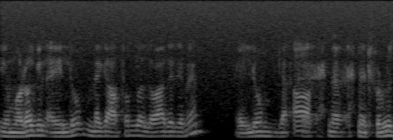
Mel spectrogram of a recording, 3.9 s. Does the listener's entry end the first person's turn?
No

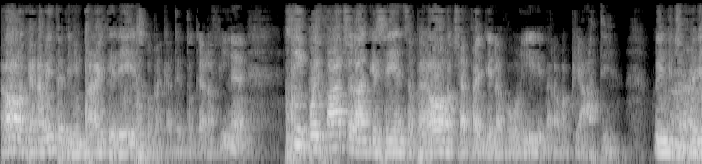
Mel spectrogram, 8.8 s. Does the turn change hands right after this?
No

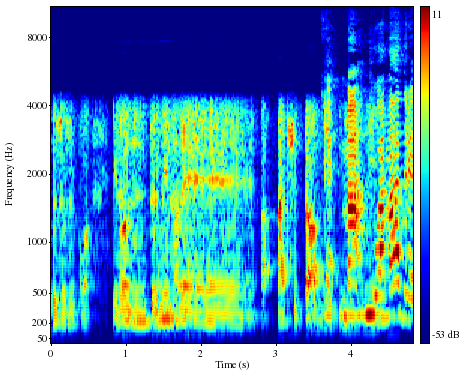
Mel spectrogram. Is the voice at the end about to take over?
Yes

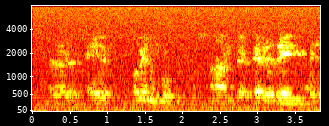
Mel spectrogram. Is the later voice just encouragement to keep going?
Yes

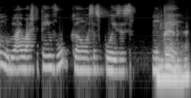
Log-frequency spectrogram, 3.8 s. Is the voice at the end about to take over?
Yes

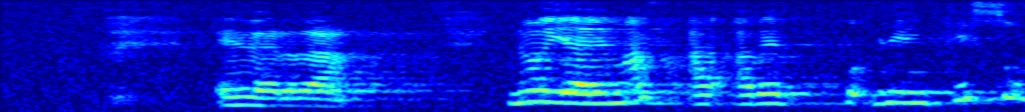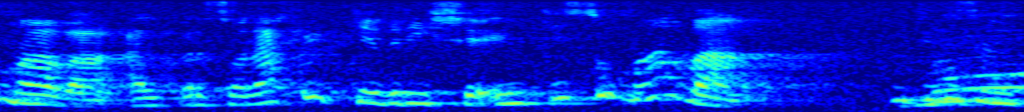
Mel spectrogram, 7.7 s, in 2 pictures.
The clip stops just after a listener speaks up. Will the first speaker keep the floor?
No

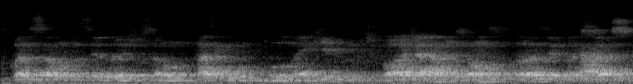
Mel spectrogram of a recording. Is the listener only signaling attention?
No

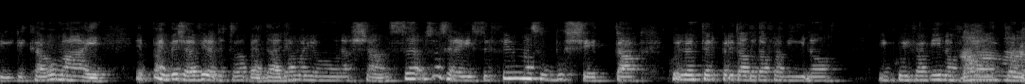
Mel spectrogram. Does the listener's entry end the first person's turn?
Yes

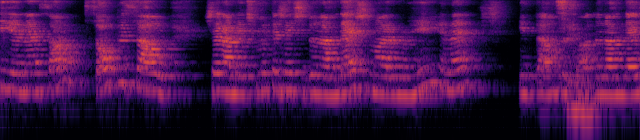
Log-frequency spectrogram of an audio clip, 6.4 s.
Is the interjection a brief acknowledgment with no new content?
Yes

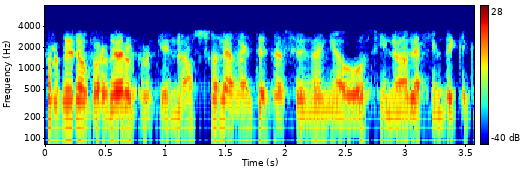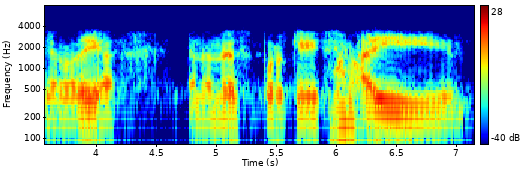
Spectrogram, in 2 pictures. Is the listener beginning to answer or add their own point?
No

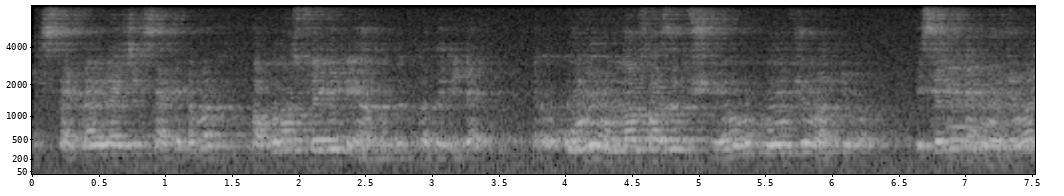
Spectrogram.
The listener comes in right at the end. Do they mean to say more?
No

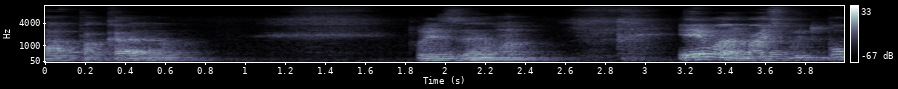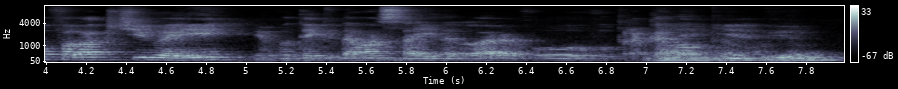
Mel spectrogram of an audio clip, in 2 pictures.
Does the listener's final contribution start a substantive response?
No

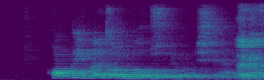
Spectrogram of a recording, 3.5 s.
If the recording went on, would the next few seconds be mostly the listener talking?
Yes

